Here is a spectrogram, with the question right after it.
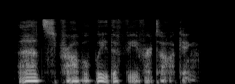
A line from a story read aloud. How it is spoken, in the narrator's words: he murmurs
